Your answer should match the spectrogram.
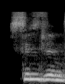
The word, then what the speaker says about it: St John: appropriating an Indian name I didn't realize it was just how they were going to pronounce Saint John yeah I've never heard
